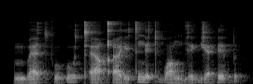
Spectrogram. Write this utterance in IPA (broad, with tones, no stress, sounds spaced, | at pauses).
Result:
m b æ˨˥ t͡sʼ u˨˥ ʔ u˩˧˩ tʼ æ˨˥ qʼ e˩˧˩ ɾʲ e˨˥ t ŋ e˨˥ t b ɒ˩˧˩ ŋ ɡ e˨˥ ɡʲ æ˨˥ ʔ e˨˥ p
